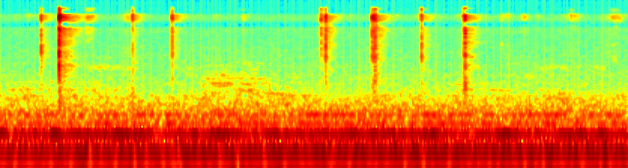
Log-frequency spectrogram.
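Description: Faint, irregular small clicks, about a dozen, over a steady low hum: fingers plucking loose fibres from a marabou feather at a fly-tying vise.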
